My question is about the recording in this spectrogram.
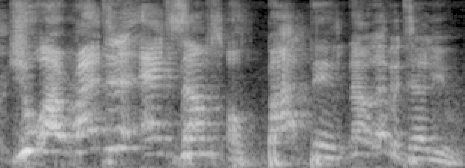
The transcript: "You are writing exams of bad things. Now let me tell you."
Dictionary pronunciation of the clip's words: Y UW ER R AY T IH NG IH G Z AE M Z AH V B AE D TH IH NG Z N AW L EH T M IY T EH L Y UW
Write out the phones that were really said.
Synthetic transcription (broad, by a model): Y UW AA R AY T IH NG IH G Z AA M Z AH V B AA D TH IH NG N AW L EH T M IY T EH L Y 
